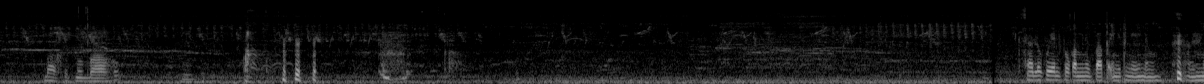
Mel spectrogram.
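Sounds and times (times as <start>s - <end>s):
outdoor background rumble: 0.0s - 12.0s.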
